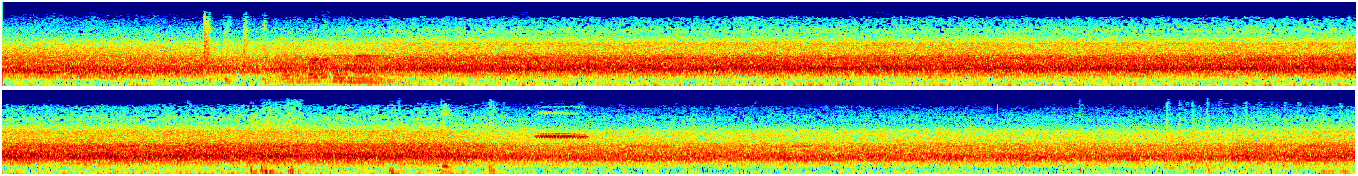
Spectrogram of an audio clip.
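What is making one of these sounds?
A crowd roars steadily in a stadium.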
